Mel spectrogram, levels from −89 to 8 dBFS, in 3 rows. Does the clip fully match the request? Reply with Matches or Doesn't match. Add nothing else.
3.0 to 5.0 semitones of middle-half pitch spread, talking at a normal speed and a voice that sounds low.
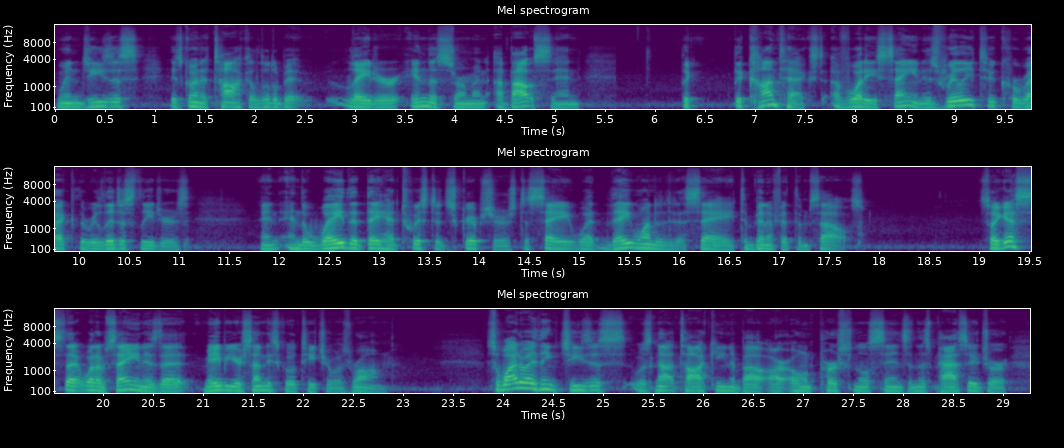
Matches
